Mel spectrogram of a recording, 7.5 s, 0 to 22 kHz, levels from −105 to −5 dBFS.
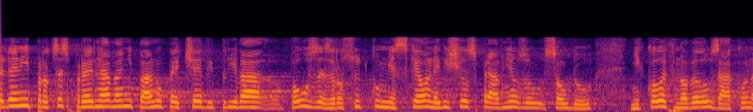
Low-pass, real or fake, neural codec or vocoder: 5.4 kHz; real; none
